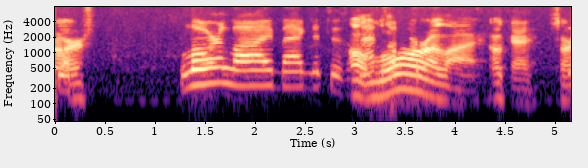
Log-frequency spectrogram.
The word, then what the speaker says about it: Lorelei: Lorelei, that's how I learned to pronounce that. Of course, I'm not British. I'm not English either. I'm not Australian. So, American way is saying Lorelei.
